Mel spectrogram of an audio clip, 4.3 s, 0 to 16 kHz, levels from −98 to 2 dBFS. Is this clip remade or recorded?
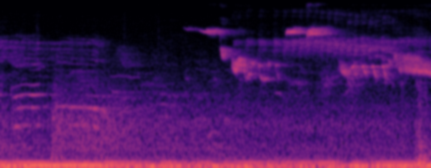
recorded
